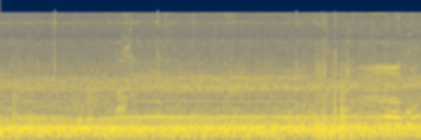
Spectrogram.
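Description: A steady low mechanical hum with a faint tone above it, with faint voices briefly about two seconds in and again near the end.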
